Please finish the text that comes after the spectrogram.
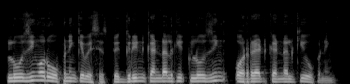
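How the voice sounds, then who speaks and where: A man's voice: a little high, quick pace, warm tone, no echo, clean studio sound. A man teaching a live trading class in a chatty, teasing way, repeating each point. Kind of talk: casual live class lecture.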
